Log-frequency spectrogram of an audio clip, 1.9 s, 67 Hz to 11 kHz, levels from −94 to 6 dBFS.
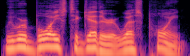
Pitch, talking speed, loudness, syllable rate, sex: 125 Hz, 220 wpm, -16 LUFS, 5.4 syllables/s, male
